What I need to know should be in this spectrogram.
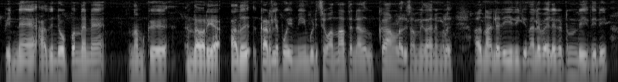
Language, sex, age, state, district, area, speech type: Malayalam, male, 30-45, Kerala, Palakkad, rural, spontaneous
